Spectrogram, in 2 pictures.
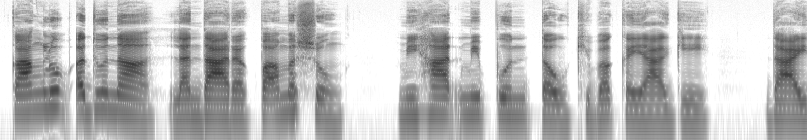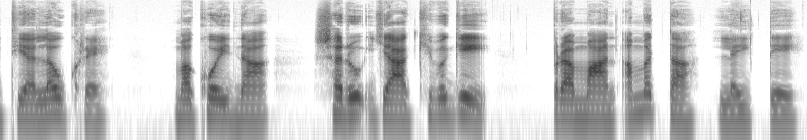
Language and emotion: Manipuri, neutral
